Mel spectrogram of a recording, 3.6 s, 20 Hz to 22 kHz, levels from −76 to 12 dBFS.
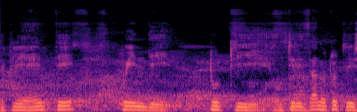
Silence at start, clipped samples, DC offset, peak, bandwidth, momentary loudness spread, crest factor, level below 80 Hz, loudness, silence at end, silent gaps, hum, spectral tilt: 0 s; under 0.1%; under 0.1%; 0 dBFS; 15.5 kHz; 8 LU; 14 dB; -44 dBFS; -16 LUFS; 0 s; none; none; -8 dB/octave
